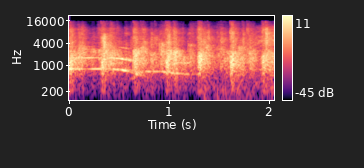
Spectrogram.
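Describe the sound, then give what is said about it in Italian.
Applause rises from a pub audience at a stand-up comedy show, with dense clapping that pulses in a few louder waves and stays at a fairly loud, even level throughout. “Ira Rubini, fate un applauso.”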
